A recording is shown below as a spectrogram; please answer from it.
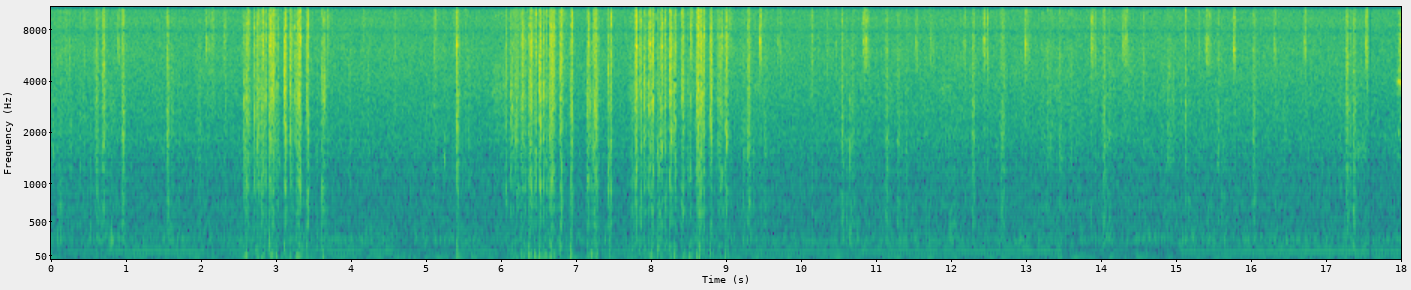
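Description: Computer keyboard typing and mouse clicks, in two short flurries and scattered single clicks, over a steady low hum.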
